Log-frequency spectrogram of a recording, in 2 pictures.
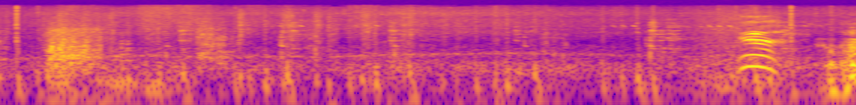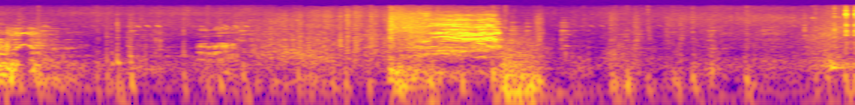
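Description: A horse whinnies and its hooves clip-clop in the video game Zelda: Breath of the Wild, with a clear neigh midway and a steady hoof rhythm underneath, and someone speaks faintly in the background.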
